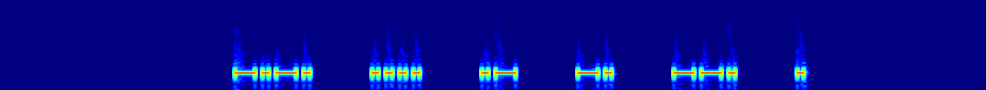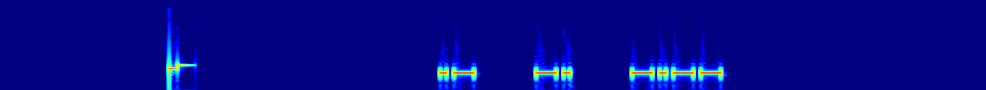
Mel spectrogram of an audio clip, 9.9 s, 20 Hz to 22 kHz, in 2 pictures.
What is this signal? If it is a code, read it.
Morse code, heard as a keyed tone, about 34 wpm, spaced as for 20 wpm, 700 Hz. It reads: CHANGE ANY
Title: 3x Character Spacing - Top 200 Words - 35wpm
